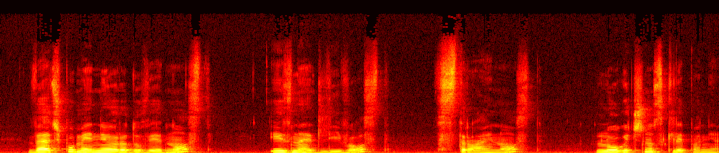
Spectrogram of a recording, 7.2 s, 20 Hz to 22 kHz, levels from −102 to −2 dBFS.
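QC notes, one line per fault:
Nothing to flag here, the speech comes through without any problems worth noting.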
